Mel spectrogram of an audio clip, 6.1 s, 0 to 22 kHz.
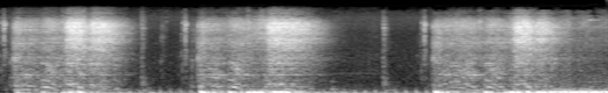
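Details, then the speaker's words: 85 engine, cold at a weekly winter warm-up, with a worn-out starter: three sluggish cranking bursts with pauses and no catch. Slow cranking from a weak starter, hard cold start. "it's kind of cold 85 is not the greatest to start and my starters trash if you can hear that"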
